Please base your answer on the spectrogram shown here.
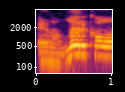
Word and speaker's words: analytical: is in the word analytical it's on the y it's silver everything else is schwa hope that helps thank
